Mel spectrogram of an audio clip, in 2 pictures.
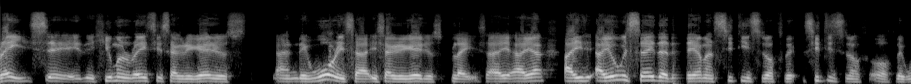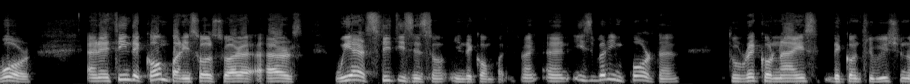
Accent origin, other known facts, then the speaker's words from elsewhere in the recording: Uruguay; moved away as an adult; also born or lived in Mexico; now in Florida, United States; I am Uruguayan. I was born in Uruguay, South America.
